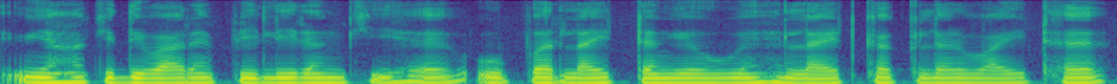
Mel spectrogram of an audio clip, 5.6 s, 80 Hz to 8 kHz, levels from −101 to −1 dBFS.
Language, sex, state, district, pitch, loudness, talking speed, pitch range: Hindi, male, Jharkhand, Ranchi, 120 Hz, -14 LUFS, 180 wpm, 120-125 Hz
